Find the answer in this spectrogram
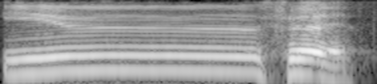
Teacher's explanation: الفاء بتخرج من بطن الشفة السفلى مع اطراف الثنايا العليا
